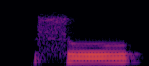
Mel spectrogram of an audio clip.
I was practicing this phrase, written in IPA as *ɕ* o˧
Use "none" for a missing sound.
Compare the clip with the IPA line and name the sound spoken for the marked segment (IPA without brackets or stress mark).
s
